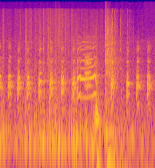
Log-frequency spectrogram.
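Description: A hen clucks in a quick, regular series of short, fairly loud clucks, broken midway by one drawn-out squawk before the clucking resumes.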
